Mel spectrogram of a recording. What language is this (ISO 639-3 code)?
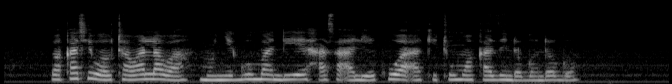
swa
